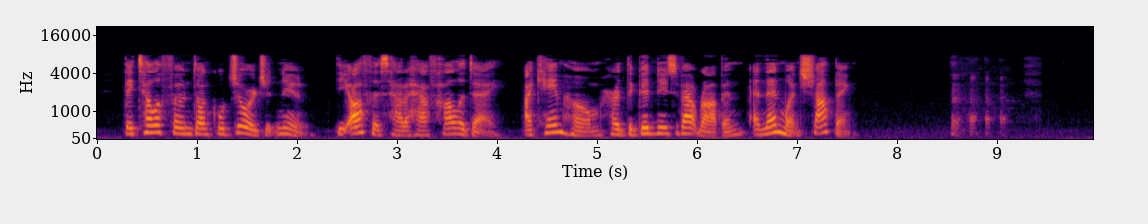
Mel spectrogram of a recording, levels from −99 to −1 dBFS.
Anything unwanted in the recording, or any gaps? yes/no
yes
